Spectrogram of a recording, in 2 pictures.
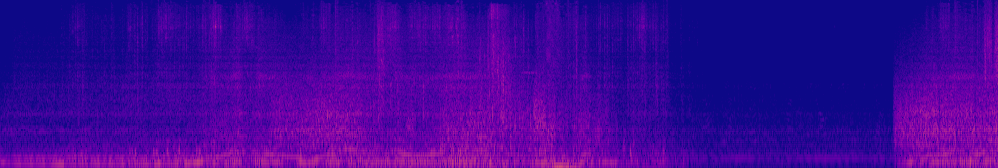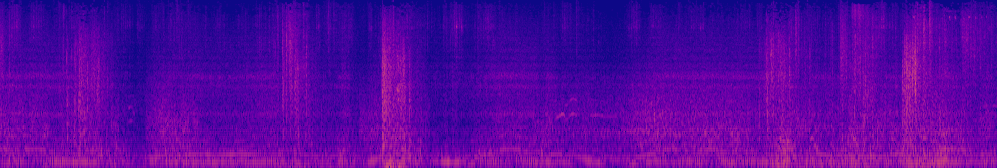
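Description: A car engine hums and revs as it drives over rough ground.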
